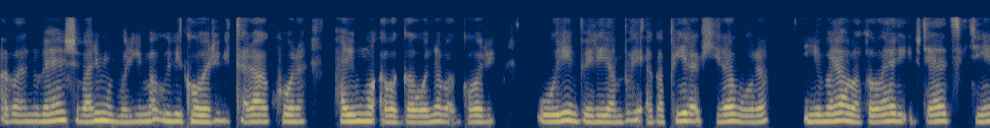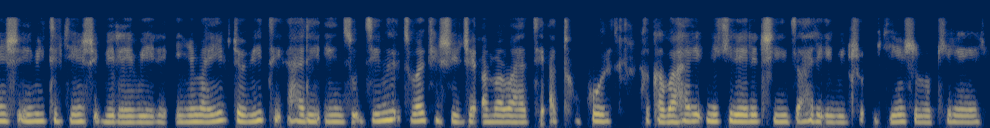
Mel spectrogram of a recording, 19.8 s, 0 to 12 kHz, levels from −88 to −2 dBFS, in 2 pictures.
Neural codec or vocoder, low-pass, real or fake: codec, 16 kHz, 2 kbps, FreqCodec, smaller model; 7.2 kHz; fake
